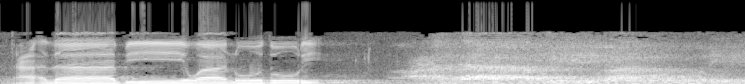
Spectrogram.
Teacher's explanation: kalau azabi panjang bi-nya, wa nuduri pendek, ri-nya tidak panjang.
